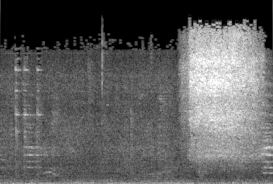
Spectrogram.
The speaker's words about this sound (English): Michael Rusenberg and Hans Ulrich Werner recorded this soundscape of the Lisbon-Portugal tram, the city's streetcar system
